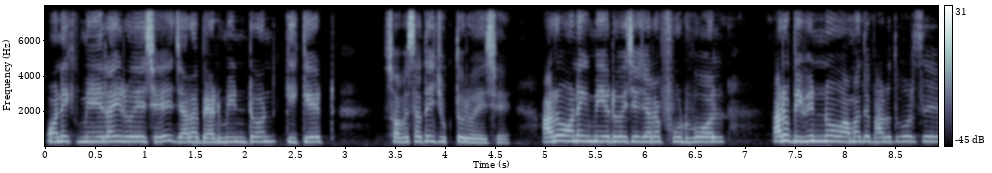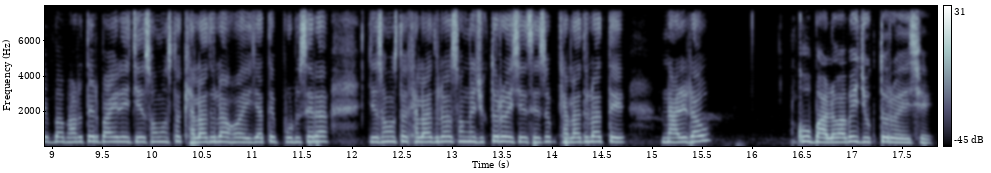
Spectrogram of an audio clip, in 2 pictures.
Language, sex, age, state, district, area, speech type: Bengali, female, 30-45, West Bengal, Nadia, urban, spontaneous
